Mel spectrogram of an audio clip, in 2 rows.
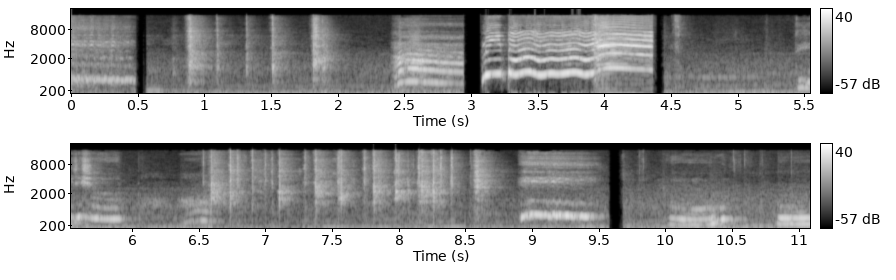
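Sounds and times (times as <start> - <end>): sharp plastic toy clicks: 6.6 - 8.8.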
